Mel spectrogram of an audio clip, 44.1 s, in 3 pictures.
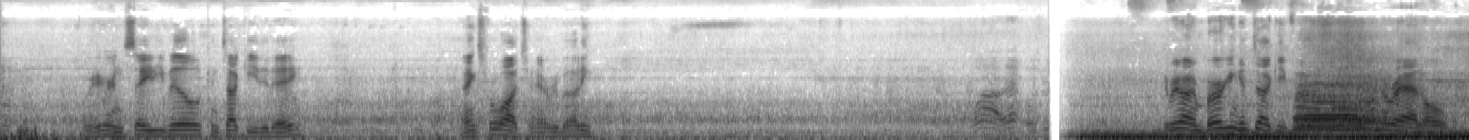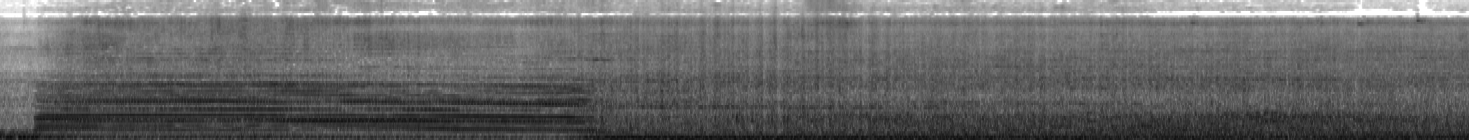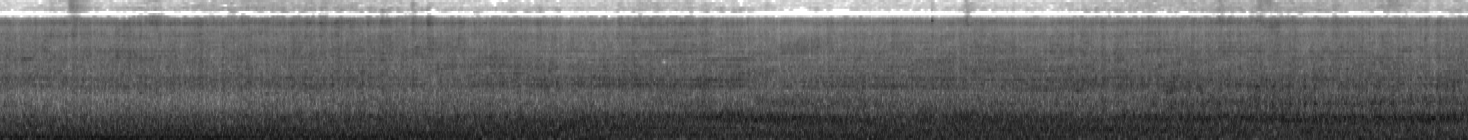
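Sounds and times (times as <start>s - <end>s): freight cars rumbling and clacking: 0.0s - 6.3s, 11.3s - 13.0s, 20.6s - 44.0s
locomotive air horn chord: 12.9s - 14.0s, 15.0s - 20.9s.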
